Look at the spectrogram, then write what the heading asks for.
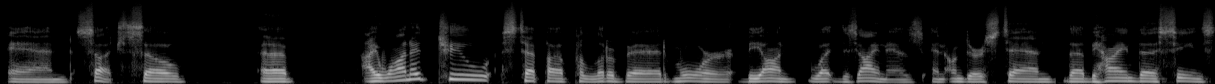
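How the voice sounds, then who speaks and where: A young man whose first language is Arabic, speaking thoughtfully as a graduate student guest in a career interview, with frequent "uh" pauses. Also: mid-range voice, darkish tone, dry recording, clean studio sound.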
